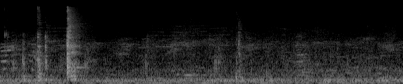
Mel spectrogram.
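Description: Steady low hum of a store's background, with one sharp click a little under a second in and a few fainter handling clicks.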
